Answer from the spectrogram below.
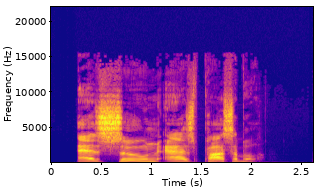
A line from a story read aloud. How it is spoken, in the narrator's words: Rand snapped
